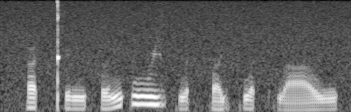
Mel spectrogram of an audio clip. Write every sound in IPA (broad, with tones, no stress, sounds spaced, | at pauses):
ɐ˧ t̚ kʰ ɪ˨ ŋ h ɵ˨˥ n p uː˥ j kʷ ɐ˨˥ t̚ p ɐ˨˧ j kʷ ɐ˧ t̚ kʷ aː˨˧ w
